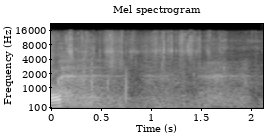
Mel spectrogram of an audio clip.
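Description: A brief exclamation at the very start, then faint crackling and rustling of handling and movement on snow.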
